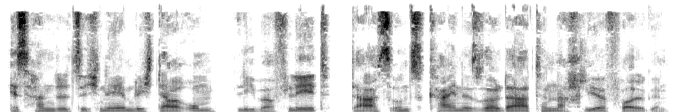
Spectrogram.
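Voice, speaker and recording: A decisive male adventurer who gives orders calmly, read by a man. The voice is very low and dry, and the tone is firm and measured. It sounds like an audiobook part. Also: dry recording. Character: calm, decisive male adventurer leading the search. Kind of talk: audiobook reading.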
